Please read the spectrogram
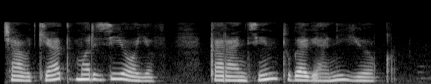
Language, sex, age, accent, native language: Uzbek, female, 30-39, Navoiy, Uzbek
